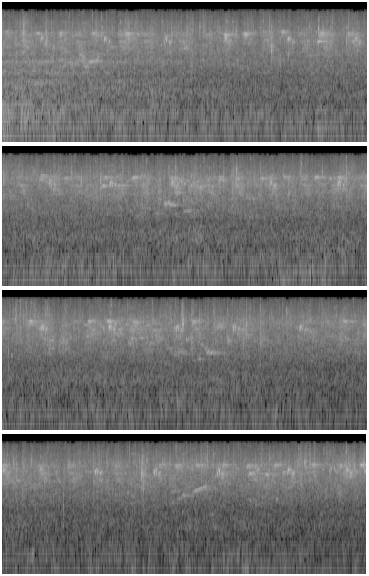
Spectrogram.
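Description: Steady rain falling, with birds chirping throughout. The low sound of a receding freight train fades away over the first few seconds.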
